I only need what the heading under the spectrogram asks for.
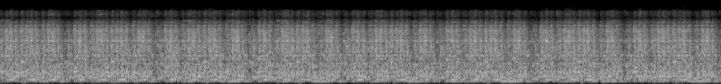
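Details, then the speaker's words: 1935 Austin 7, cranking with 12V boost at wide-open throttle: steady rapid starter whirr with light even chuffs about once per second, no firing; gasoline dripping from carb and exhaust manifold, little back pressure, weak compression suspected, not confirmed. "well it's dripping gasoline so it's definitely getting gasoline into that carb and I could hear it"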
